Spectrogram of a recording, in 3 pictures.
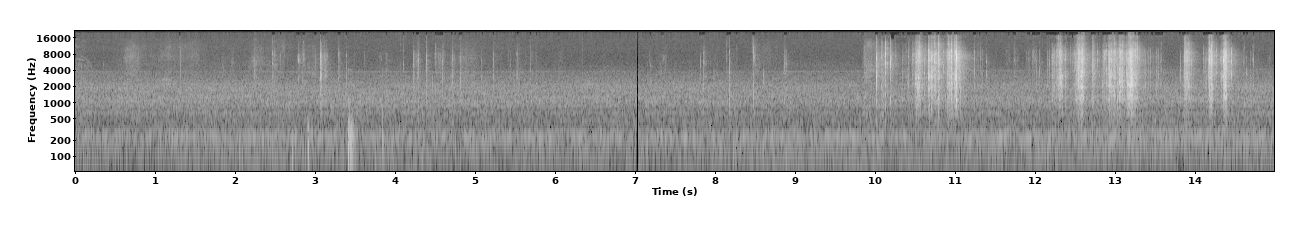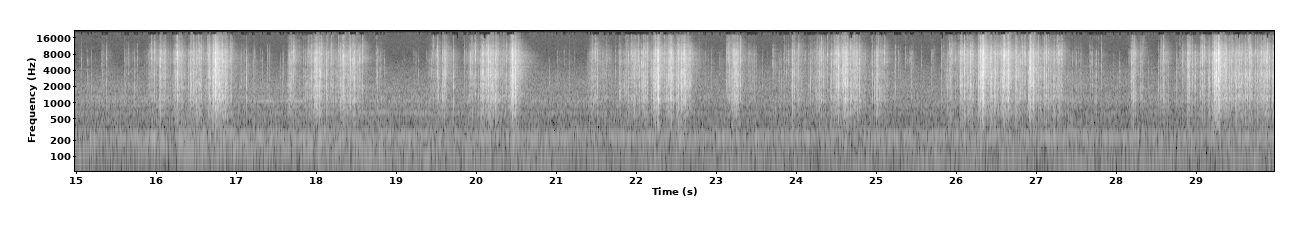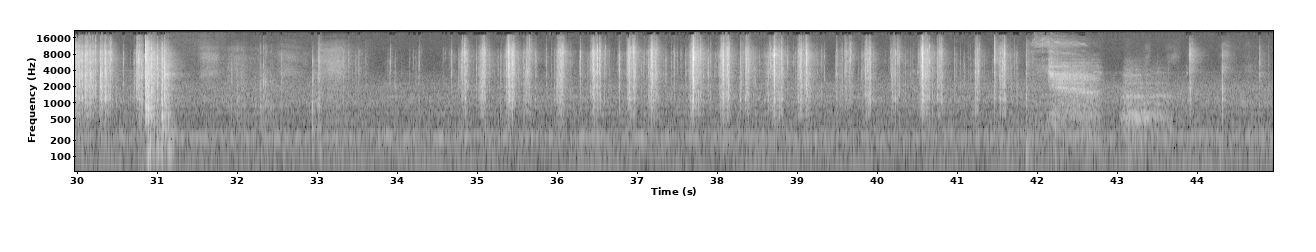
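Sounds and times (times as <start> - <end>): puzzle cube plastic clicking: 2.3 - 5.8, 10.0 - 18.8, 19.4 - 31.2, 33.9 - 42.0.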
